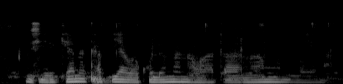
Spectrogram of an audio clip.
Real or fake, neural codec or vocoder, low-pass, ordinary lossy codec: real; none; 7.2 kHz; none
